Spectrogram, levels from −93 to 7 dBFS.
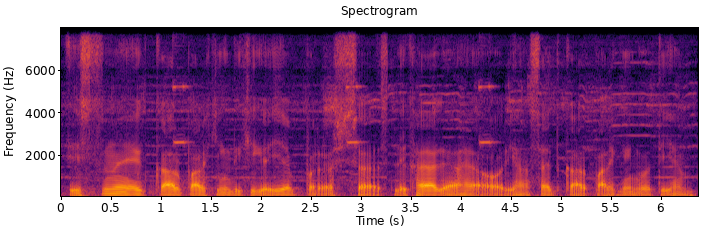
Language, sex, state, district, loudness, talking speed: Hindi, male, Bihar, Madhepura, -19 LUFS, 170 wpm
